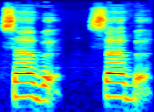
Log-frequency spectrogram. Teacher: huruf ba sukun berlaku qalqalah ya, dengan cara kita pantulkan bunyi huruf ba dari makhrajnya. Sab, sab ya, jadi memantul di bibir karena huruf ba keluar dari bibir.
